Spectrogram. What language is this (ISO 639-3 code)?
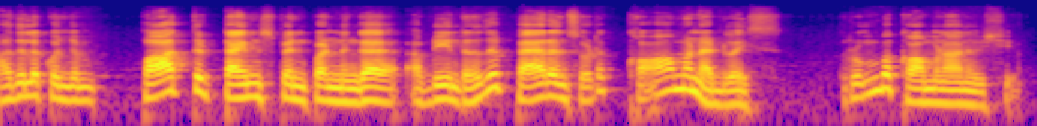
tam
